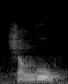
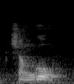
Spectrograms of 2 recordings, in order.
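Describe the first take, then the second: No difference in how they are said.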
